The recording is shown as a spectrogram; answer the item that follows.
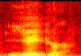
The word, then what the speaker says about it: Jaeger: today's guest is yeager pronounced like jagermeister makes me think of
